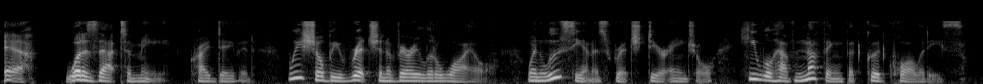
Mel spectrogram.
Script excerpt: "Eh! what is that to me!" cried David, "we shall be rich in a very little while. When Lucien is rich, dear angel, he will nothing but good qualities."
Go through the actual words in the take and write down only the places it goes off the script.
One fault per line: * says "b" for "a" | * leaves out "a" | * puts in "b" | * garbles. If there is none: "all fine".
* puts in "have"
